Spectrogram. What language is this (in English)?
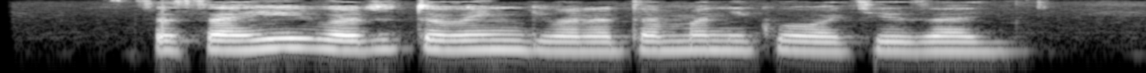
Swahili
